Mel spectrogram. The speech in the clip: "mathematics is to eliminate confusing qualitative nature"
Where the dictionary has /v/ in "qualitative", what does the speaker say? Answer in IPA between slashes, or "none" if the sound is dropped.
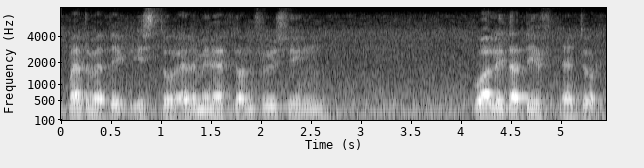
/f/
